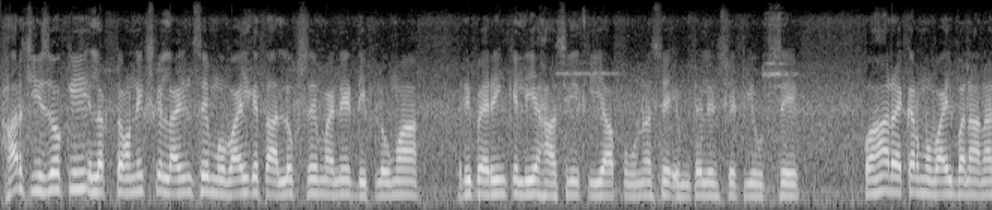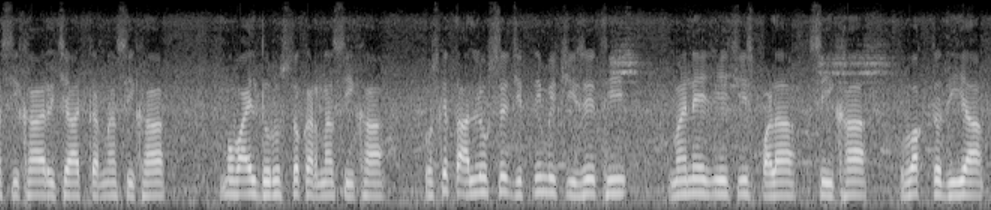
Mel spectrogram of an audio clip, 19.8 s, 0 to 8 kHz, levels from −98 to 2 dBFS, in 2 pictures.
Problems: none marked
